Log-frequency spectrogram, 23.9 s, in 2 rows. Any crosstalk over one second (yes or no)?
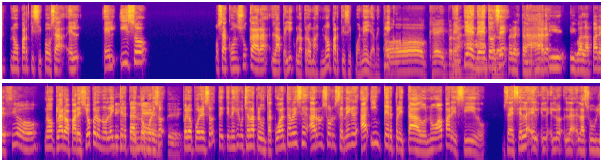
yes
